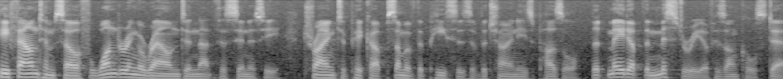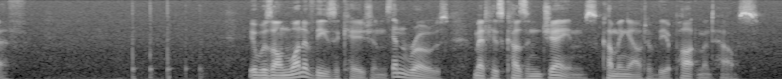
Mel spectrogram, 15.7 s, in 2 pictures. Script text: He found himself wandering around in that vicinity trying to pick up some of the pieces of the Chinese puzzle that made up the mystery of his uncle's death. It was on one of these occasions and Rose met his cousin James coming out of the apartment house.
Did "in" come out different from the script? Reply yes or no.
no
